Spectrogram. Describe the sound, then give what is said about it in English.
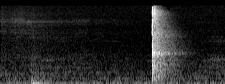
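A single sharp hand clap to sync cameras before an interview snaps out crisply after a quiet pause and is followed by a brief decay. Another abrupt click cuts in at the very end. “Do you need a clap or are you good? Well, yeah, we probably should clap.”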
